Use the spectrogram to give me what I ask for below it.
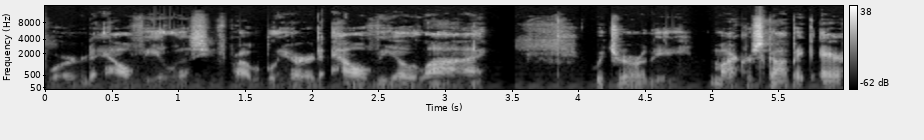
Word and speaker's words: alveoli: You've probably heard alveoli, which are the microscopic air sacs in the lungs. Um, some people mispronounce it as alveoli, which sounds more like something you would buy from Chef Boyardee.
